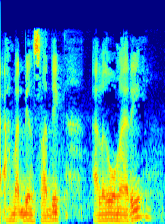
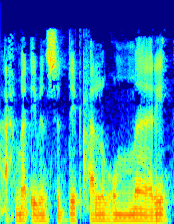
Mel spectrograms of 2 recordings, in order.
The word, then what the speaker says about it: Ahmad ibn Siddiq Al-Ghumari: Dan sebagian orang membaca Ahmad bin Siddiq Al-Ghumari, yang benar adalah Ahmad ibn Siddiq Al-Ghumari.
